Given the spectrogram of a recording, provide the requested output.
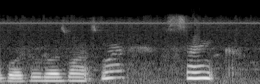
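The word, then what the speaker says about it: cinq: for me okay so now you have five sank so make sure that was your pronunciation sank next we have 16 says.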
